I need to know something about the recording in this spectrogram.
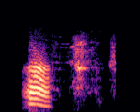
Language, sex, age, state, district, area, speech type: Manipuri, male, 18-30, Manipur, Kangpokpi, urban, conversation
